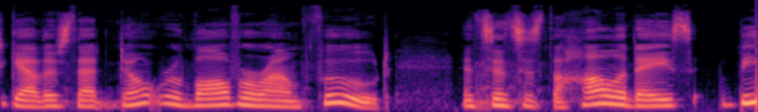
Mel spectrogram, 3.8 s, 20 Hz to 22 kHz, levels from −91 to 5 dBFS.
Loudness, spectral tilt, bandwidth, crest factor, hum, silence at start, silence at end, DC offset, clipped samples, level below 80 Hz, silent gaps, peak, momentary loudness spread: -22 LUFS; -5 dB/octave; 16 kHz; 16 dB; none; 0 s; 0 s; under 0.1%; under 0.1%; -64 dBFS; none; -6 dBFS; 7 LU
